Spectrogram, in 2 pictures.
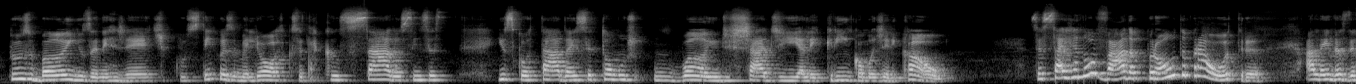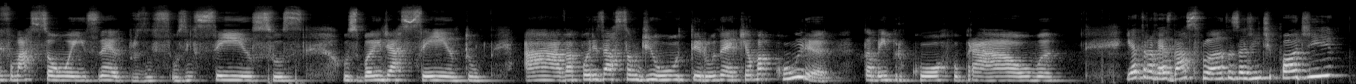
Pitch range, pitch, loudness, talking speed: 185-230 Hz, 200 Hz, -17 LUFS, 140 wpm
